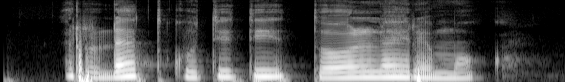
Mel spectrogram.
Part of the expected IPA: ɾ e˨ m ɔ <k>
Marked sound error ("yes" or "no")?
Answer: no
